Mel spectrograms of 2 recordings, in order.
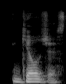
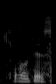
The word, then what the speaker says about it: Gilgeous: I don't know how to say the first part of his last name. No. – Shai Gilgeous-Alexander? – Gilgeous. There we go. That's what it was. Yeah. – Gilgeous.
